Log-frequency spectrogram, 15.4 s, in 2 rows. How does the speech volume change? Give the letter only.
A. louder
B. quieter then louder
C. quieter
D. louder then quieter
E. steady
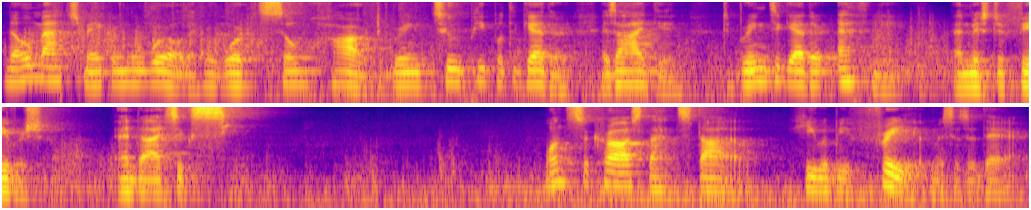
E.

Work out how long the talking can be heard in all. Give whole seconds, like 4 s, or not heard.
13 s.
